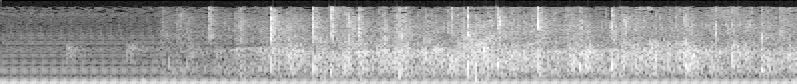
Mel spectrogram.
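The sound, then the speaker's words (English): A church audience applauds steadily as the pastor walks up: many hands clapping in a dense, crackling wash that swells after the first second over a constant low electrical hum, with no voices. “I said to the first service, I don't know why it is that you clap while I walk up or any of us walk up, but we appreciate it.”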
